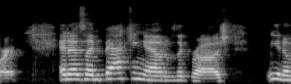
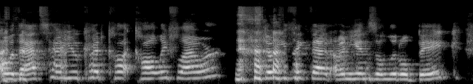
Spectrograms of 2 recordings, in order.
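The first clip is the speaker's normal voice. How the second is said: higher, nitpicking mother voice; a hint of a judgy mother; mocking critical mother; 7 semitones higher than usual. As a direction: mimic a fussy critical mom.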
